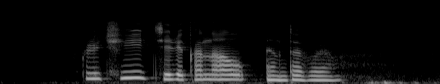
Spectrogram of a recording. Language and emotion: Russian, sad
